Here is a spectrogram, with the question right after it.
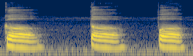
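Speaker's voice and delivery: क, त, प held back without a puff of air; slow, separate, unaspirated क, त, प; tensified consonants. Shown as a demonstration. Teacher showing learners tensified sounds, unaspirated क, त, प. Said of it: "टेंसिफाइड वर्ड हैं".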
